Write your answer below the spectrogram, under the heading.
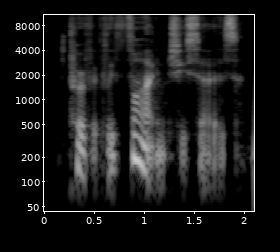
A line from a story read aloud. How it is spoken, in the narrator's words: Bill muttered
